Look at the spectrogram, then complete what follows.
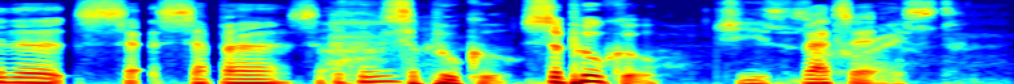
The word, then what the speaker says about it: seppuku: How do you say the seppuku?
